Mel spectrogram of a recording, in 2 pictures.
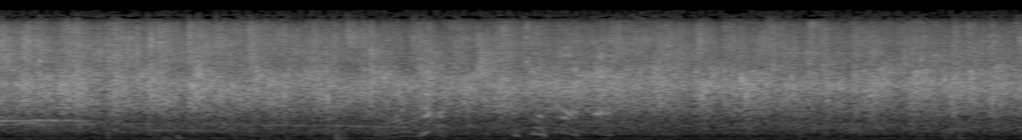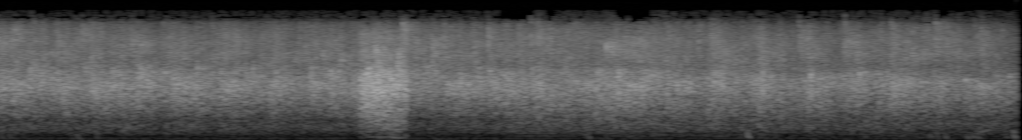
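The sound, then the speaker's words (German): A big round of applause welcomes a pastor in a gospel church. Dense, steady clapping from a crowd stays loud and sustained throughout. “Begrüßen Sie mit einem Riesenapplaus Pastor Klaus Brönhorst.”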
